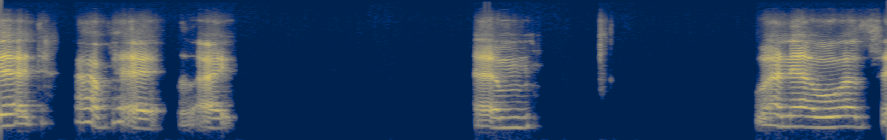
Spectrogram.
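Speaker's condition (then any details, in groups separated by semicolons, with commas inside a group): Cerebral palsy; affects speech and mobility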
